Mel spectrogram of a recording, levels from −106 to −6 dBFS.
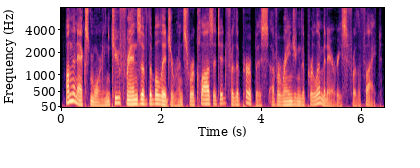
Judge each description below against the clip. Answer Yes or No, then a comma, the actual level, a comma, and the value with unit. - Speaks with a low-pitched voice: Yes, low, 105 Hz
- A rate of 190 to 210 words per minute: Yes, fast, 205 wpm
